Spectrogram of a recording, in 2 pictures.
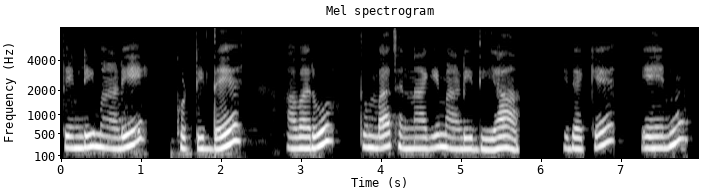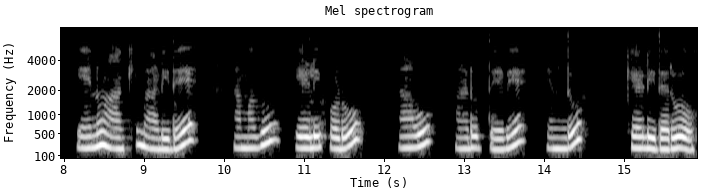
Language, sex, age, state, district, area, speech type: Kannada, female, 45-60, Karnataka, Bangalore Rural, rural, spontaneous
